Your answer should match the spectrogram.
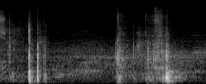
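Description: A few quick, sharp clicks about a quarter second in, then two softer knocks later on: a die and sealed card boxes being handled on a padded tabletop.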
